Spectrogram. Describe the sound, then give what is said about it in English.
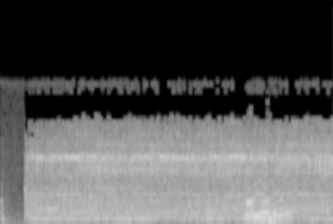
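An alarm clock being tried out in a shop rings with a harsh, steady electric buzz that starts abruptly and drones loudly without a break, with a brief voice-like sound rising over it near the end. “I can't seem to find the kind of alarm that I really like.”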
